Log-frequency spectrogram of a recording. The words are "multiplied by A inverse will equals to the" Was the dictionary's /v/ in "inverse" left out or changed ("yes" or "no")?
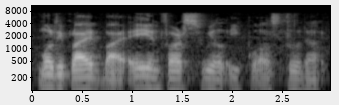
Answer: yes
